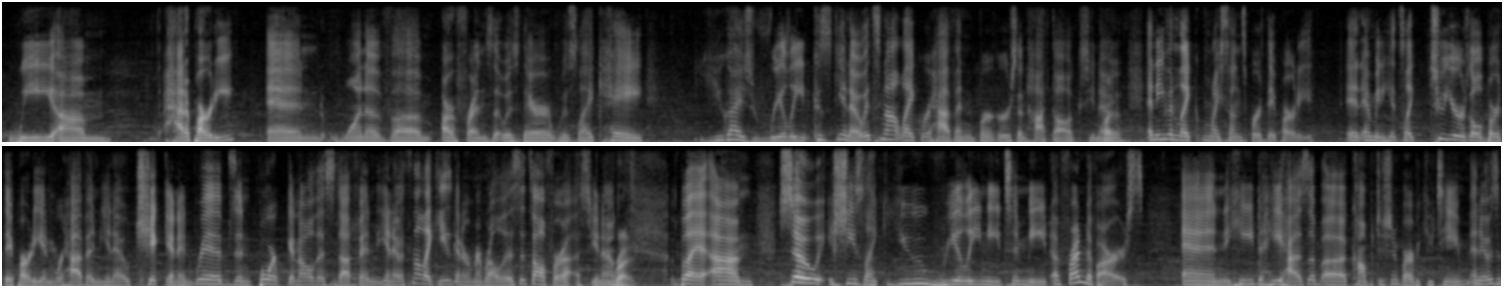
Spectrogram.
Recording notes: Live From The Jack Daniels BBQ Championship. At the Jack Daniel's World Championship BBQ Invitational.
